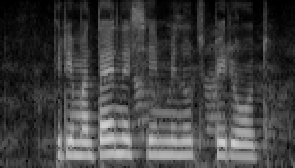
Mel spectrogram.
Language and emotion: Russian, neutral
